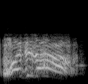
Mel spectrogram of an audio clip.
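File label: Korean on fire mood high; War Thunder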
